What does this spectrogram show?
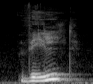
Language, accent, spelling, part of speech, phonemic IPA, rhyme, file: German, Austria, wild, adjective, /vɪlt/, -ɪlt, De-at-wild.ogg
- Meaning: 1. wild (of animals, etc.) 2. wild, unrestrained, raucous (of behavior, parties, etc.) 3. crazy, hard to believe (of stories, situations, etc.) 4. strange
